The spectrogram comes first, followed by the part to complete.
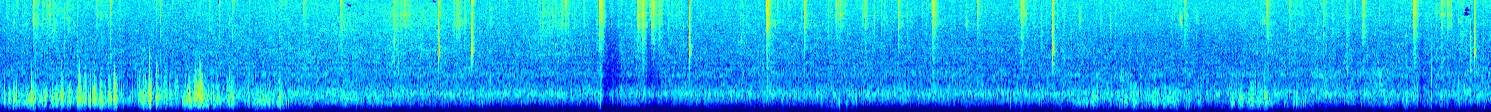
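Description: Crackling, rustling handwork on a welded-wire animal fence, densest in the first few seconds and again near the end, with scattered sharp light clicks and clinks of wire and tools throughout.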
